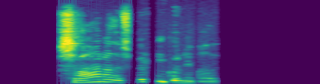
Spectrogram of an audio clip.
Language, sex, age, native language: Icelandic, female, 40-49, Icelandic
